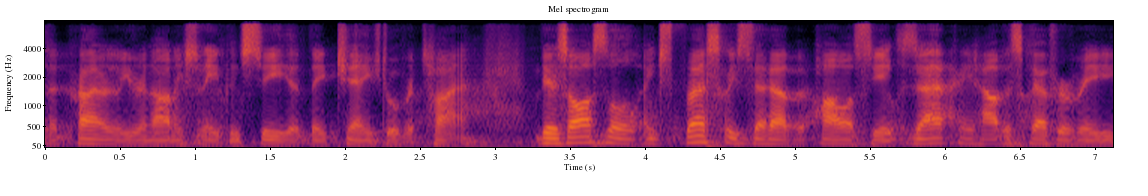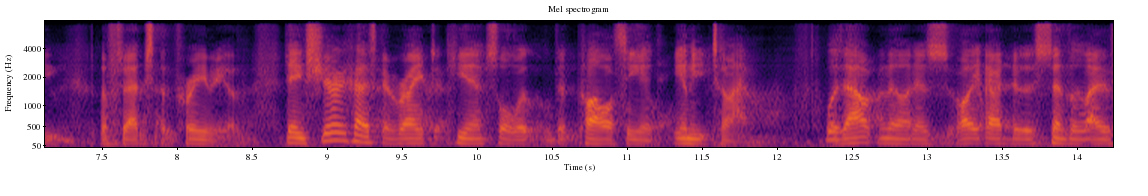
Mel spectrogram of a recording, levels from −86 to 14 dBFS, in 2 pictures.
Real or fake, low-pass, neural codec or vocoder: fake; 7.2 kHz; codec, 16 kHz, 0.5 kbps, FreqCodec, larger model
